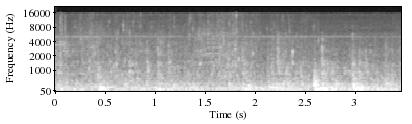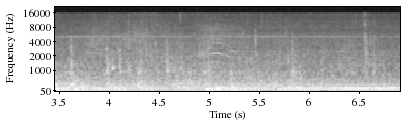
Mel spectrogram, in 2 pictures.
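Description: Kayak paddle dipping into calm water, a few soft splashes and knocks, with a faint steady low hum behind.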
